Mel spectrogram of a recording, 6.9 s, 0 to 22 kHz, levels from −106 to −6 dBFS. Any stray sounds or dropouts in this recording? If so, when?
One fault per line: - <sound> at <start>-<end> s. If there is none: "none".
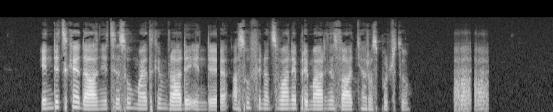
- dropout at 2.7-2.8 s
- laugh at 5.7-6.1 s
